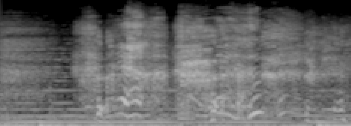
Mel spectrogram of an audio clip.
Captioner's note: laughing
